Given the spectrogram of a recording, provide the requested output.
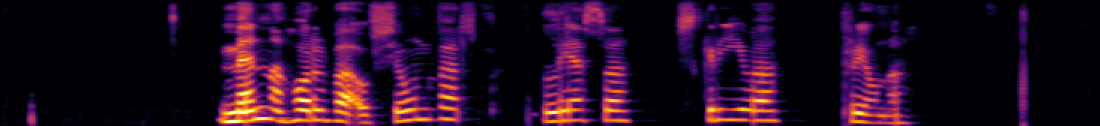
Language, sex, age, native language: Icelandic, female, 30-39, English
